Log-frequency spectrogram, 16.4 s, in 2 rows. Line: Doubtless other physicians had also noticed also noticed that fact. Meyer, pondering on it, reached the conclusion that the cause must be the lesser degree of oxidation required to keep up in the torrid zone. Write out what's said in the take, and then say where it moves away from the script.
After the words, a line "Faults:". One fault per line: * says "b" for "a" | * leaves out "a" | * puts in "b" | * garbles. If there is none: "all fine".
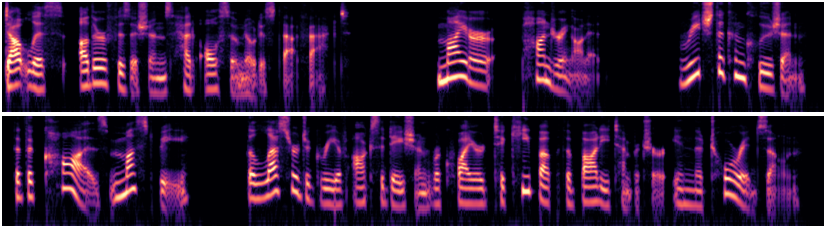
Doubtless other physicians had also noticed that fact. Meyer, pondering on it, reached the conclusion that the cause must be the lesser degree of oxidation required to keep up the body temperature in the torrid zone.
Faults:
* leaves out "also noticed"
* puts in "the body temperature"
